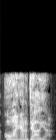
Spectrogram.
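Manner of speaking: high, gushing outburst; exclamation points. Acted. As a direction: burst out as if bursting to tell. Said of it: "Lots of exclamation points".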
